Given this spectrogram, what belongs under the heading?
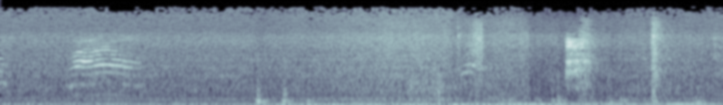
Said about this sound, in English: It's not every day you can hear the cat meow from downstairs. Yeah. He's pissed off.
